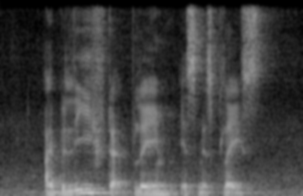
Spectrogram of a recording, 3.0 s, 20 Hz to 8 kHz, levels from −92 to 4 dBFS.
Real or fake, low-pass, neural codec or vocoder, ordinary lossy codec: real; none; none; none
